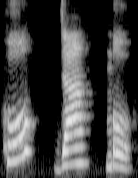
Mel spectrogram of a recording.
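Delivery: Hujambo drawn out syllable by syllable; very slow demo. Shown as a demonstration. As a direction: spell hujambo out slowly for learners. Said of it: "it's a hello word in Swahili".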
